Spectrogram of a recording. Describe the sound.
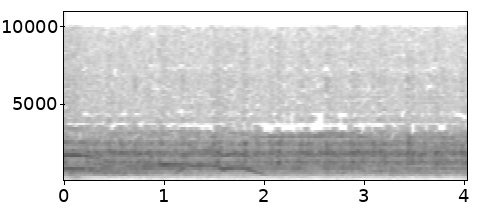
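Applause from an audience for a man who has pledged to refuse a loan, a steady, muffled wash of clapping with faint crowd cheering running evenly throughout.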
